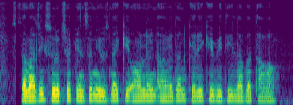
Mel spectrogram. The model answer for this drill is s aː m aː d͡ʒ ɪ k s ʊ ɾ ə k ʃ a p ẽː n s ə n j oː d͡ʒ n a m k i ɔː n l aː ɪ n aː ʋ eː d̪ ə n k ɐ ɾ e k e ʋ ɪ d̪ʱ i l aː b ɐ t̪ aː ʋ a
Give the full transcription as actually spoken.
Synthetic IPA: s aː m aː d͡ʒ ɪ k s ʊ ɾ ə k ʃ a p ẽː n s ə n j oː d͡ʒ n a k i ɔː n l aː ɪ n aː ʋ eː d̪ ə n k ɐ ɾ e k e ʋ ɪ d̪ʱ i l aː b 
